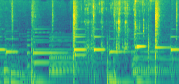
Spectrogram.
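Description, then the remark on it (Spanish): Someone drinking water: a few wet gulps and swallows in an uneven rhythm, moderately loud, with a steady tonal hum running underneath and no talking. “Un ratito voy a tomar agua.”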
